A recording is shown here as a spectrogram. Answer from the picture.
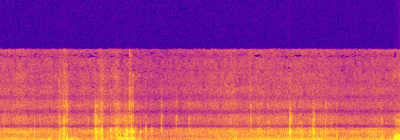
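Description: Range Rover's engine running as it drives, heard inside the cabin as a steady low rumble over road noise. The hum becomes steadier and more even about halfway through.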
